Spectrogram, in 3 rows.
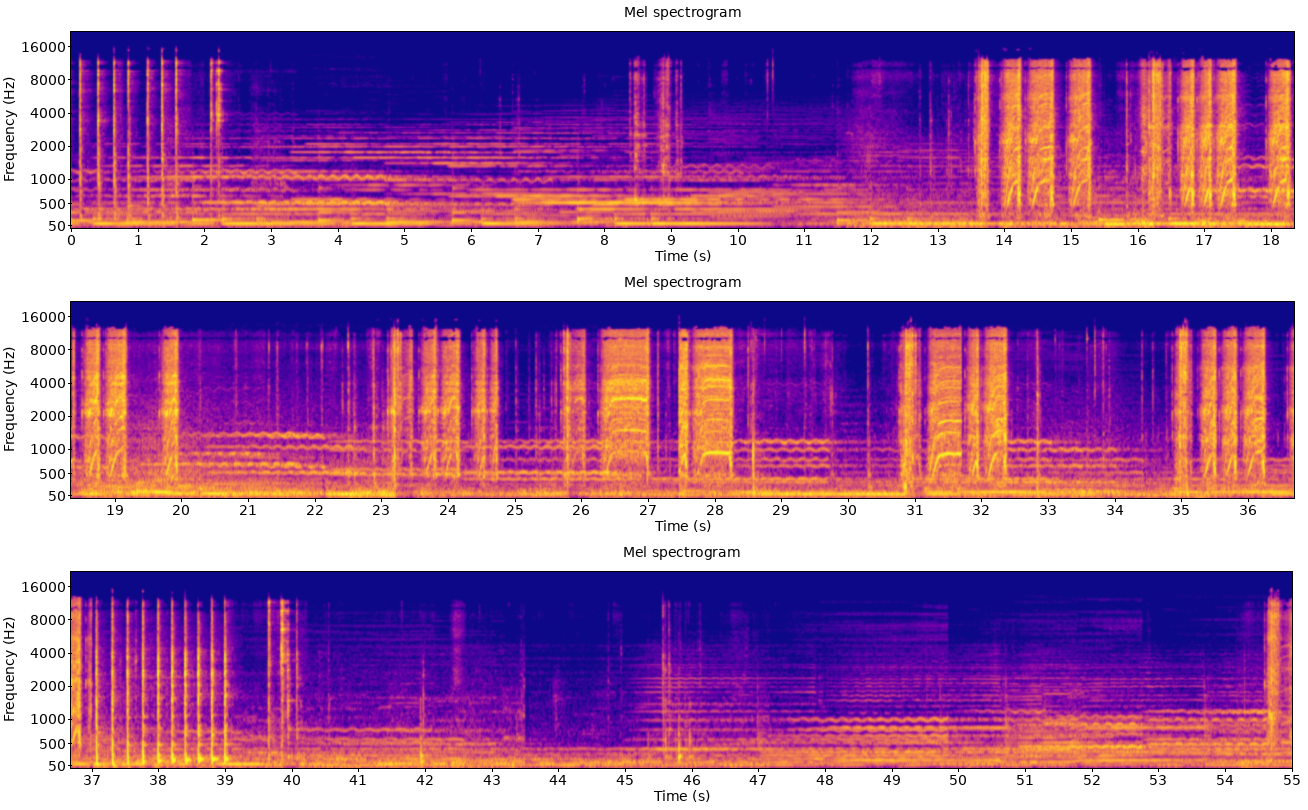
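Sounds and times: background music: 0:00.0 - 0:55.0
power driver motor whine: 0:12.9 - 0:28.7, 0:30.6 - 0:32.9, 0:34.9 - 0:37.1
impact wrench hammering: 0:35.3 - 0:39.2.

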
